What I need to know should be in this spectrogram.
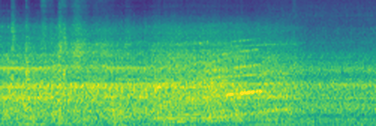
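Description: A garbage truck engine roars as the truck drives past.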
